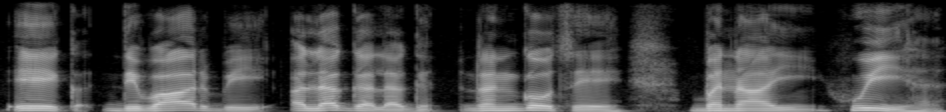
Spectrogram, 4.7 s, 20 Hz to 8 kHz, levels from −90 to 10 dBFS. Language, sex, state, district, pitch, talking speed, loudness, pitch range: Hindi, male, Chhattisgarh, Sukma, 135 Hz, 115 wpm, -15 LUFS, 115-150 Hz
